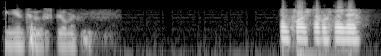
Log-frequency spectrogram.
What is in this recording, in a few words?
scanner audio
